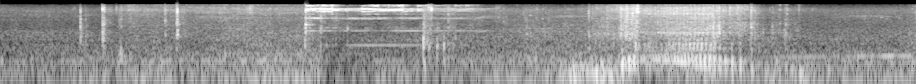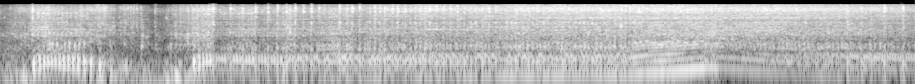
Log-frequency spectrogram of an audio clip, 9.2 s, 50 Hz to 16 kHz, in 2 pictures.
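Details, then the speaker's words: Chinese copy Stihl MS660 chainsaw after carburettor adjustment (screws set two turns out, front screw opened further) to cure stalling on throttle: clean, crisp revs rising and falling back to steady idle, no bogging; running normally. "Таким образом, инструмент работает в обычном режиме. Мы завершили настройку."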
